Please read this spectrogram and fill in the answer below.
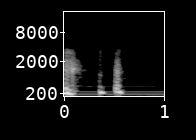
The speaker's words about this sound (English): We just had our air conditioning blow up on us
